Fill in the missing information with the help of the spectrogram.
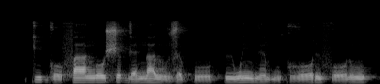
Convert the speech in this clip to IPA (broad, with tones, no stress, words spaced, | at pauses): ki˦ɡoː˨ faː˦ŋoː˦ʃə˦ɡɛ˨˦ na˦lũ˨zə˦˨kʷũ˧ | ɨ˧wĩ˦ɡɛ̃˧bũ˨k ɣoː˨˦ɾɨ˨foː˨˦ɾũ˦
